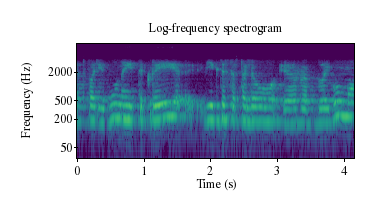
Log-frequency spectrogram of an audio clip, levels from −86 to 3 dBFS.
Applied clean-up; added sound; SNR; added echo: none; none; none; reverberation time 0.6 s.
